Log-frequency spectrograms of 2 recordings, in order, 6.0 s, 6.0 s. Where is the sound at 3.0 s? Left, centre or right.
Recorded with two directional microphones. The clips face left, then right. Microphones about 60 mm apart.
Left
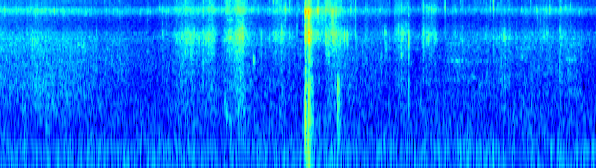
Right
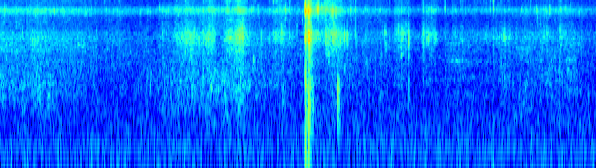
Centre.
